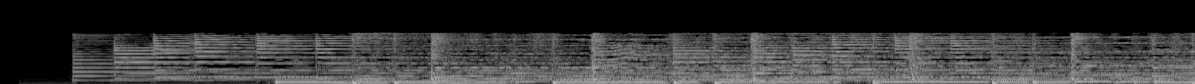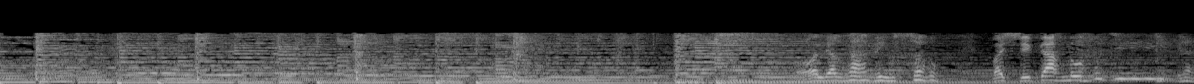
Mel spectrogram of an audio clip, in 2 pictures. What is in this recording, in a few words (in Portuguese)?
Aniversário Sertanejo Namoro Masculino; ANIVERSARIO romantico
